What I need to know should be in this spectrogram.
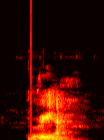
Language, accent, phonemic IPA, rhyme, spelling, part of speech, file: English, Southern England, /ˈɹiːə/, -iːə, rhea, noun, LL-Q1860 (eng)-rhea.wav
- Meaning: A large flightless bird of the order Rheiformes, native to South America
